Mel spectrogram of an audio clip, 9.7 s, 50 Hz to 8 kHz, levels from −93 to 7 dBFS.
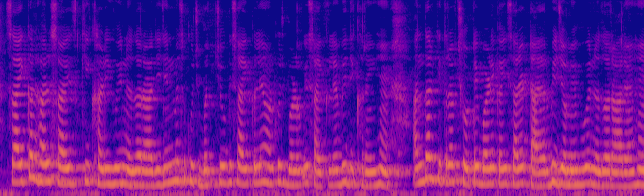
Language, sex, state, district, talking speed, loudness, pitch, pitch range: Hindi, female, Chhattisgarh, Sarguja, 250 wpm, -31 LUFS, 240 Hz, 220-260 Hz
